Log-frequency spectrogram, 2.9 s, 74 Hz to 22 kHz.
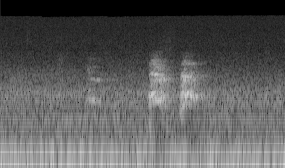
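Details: Neighbours' dogs barking on the morning of 13 October 2012, shortly before 10 AM: one faint bark, then two short, harsh barks close together near the end, over a steady low hum.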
